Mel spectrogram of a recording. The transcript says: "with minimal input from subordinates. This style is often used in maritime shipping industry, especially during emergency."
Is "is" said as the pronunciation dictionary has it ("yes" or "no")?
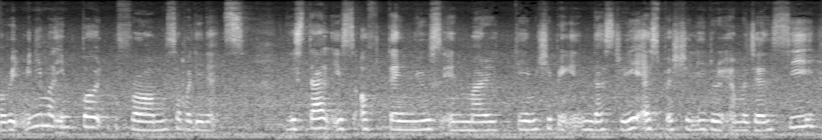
no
